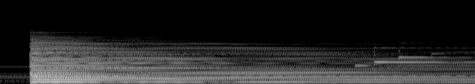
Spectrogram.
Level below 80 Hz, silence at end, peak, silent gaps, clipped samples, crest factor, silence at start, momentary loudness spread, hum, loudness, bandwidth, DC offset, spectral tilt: -52 dBFS; 0 s; -6 dBFS; none; under 0.1%; 20 dB; 0.3 s; 14 LU; none; -27 LUFS; 4.8 kHz; under 0.1%; -7.5 dB/octave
